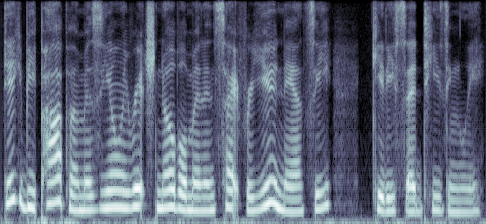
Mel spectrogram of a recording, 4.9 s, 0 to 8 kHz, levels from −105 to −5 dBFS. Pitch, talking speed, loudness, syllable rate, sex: 210 Hz, 185 wpm, -17 LUFS, 5.4 syllables/s, female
